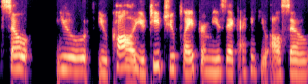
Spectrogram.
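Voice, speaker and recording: Her voice sits at a medium pitch. The woman talks at a very slow speed. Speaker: podcast host. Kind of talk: interview conversation.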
